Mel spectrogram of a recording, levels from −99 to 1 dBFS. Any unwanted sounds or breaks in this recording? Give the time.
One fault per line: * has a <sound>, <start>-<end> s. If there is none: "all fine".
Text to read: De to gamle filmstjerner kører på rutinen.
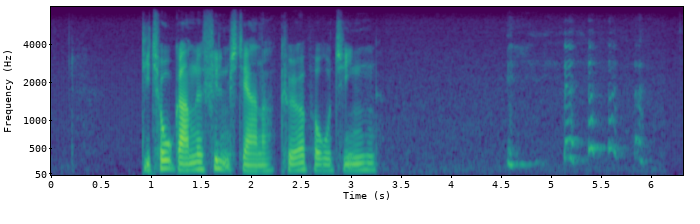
* has a laugh, 4.5-6.1 s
